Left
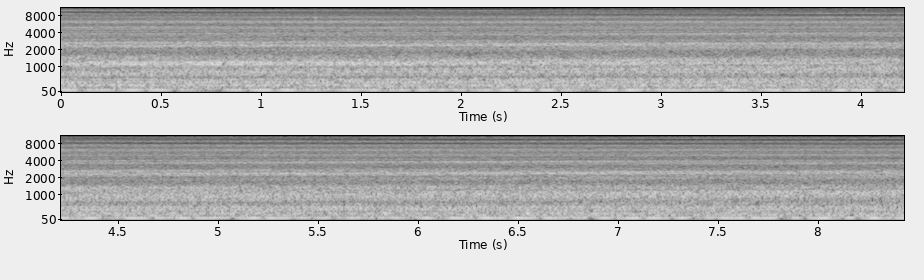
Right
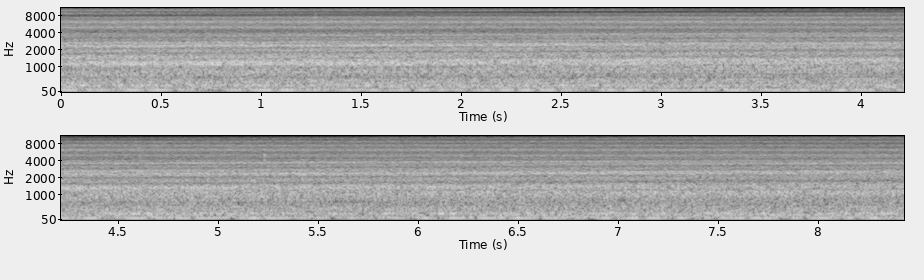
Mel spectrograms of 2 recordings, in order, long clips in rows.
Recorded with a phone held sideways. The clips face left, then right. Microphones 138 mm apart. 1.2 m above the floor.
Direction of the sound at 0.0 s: 20° left (ahead or behind).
